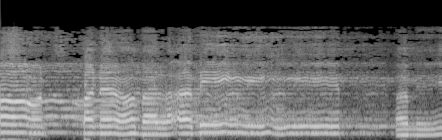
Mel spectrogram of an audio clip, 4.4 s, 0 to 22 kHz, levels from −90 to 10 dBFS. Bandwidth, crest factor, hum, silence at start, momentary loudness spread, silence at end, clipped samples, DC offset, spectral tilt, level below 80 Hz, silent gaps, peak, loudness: 10.5 kHz; 12 dB; none; 0 s; 8 LU; 0 s; under 0.1%; under 0.1%; -4.5 dB/octave; -48 dBFS; none; 0 dBFS; -11 LUFS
